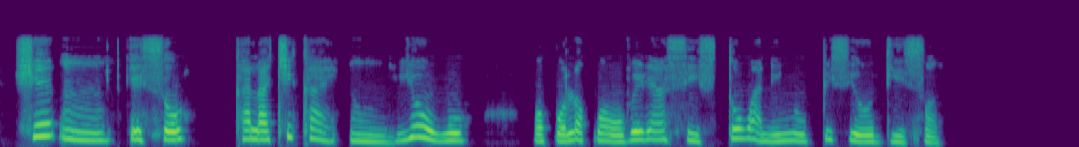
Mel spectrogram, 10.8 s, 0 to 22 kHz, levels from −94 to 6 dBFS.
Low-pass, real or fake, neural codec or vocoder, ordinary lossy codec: none; fake; codec, 16 kHz, 16 kbps, FunCodec, trained on LibriTTS, 50 frames a second; none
